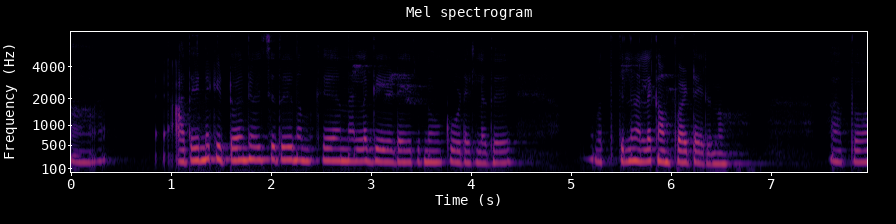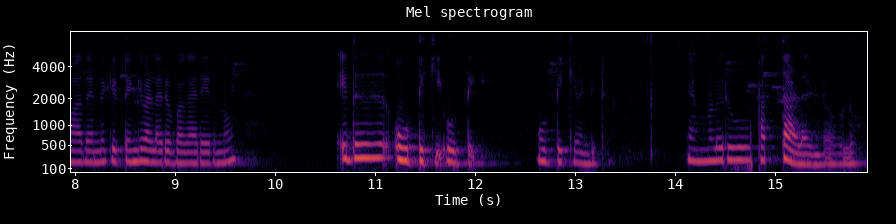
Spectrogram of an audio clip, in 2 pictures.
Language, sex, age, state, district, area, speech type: Malayalam, female, 18-30, Kerala, Wayanad, rural, spontaneous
